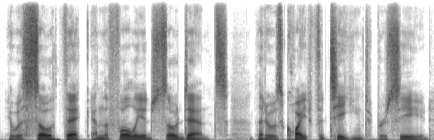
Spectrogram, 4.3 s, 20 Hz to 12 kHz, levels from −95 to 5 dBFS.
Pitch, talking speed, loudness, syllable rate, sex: 95 Hz, 220 wpm, -21 LUFS, 5.9 syllables/s, male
